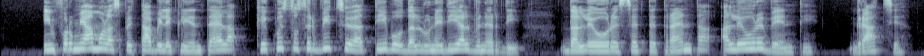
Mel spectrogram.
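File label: IT Announcement, Italian; GoLocalise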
